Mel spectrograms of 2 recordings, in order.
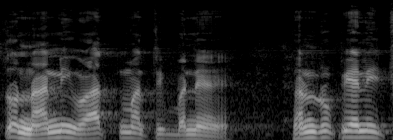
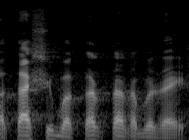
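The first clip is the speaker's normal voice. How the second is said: normal talking voice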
